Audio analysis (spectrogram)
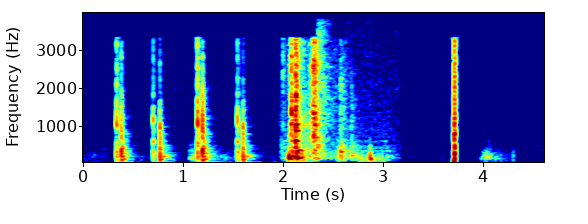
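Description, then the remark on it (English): A wooden closet door is opened: four quick rattling knocks at the handle, a longer scraping swing, then a sharp click and a soft thud. Fairly loud, with no voices. “Tanya opens the closet door and finds Mr. Pinscher unconscious.”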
